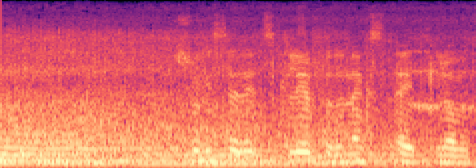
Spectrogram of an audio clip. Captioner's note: engines dies down; speaking Hebrew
